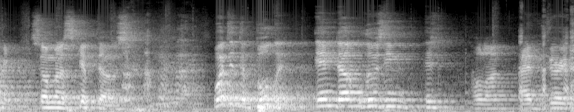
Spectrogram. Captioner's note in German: lachen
